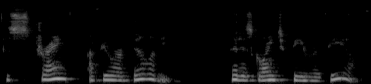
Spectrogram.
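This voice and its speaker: A woman with a hoarse voice giving a live spiritual tarot reading in measured, reverent short phrases. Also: mid-range voice, warm tone. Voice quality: husky, breathy. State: hoarse from much talking. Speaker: tarot reader, live stream host.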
